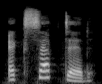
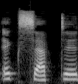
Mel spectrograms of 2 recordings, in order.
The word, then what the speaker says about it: accepted: The past of accept is accepted. Accept has 2 syllables, and accepted has 3 syllables.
